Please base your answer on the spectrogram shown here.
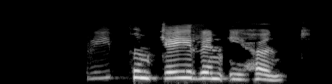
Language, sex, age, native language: Icelandic, female, 6, Icelandic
